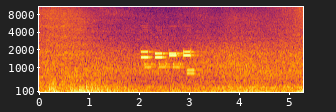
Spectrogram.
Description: Multi-frequency trunk signalling (R2, with the far end's replies), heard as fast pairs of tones, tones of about 140 ms, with room echo and street noise. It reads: 8569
